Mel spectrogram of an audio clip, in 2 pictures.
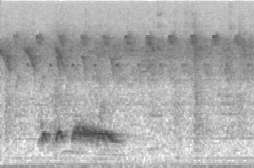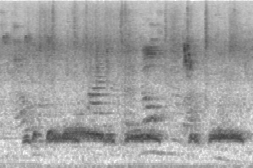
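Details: Spotted dove at a northern Vietnamese dove garden, voice style 'very taut'. Short grace notes lead into longer, full coos in two phrases, separated by a quiet gap, with a faint low drone behind.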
